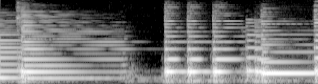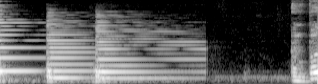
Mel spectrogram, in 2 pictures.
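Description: Tardis dematerialization theme from Doctor Puppet, emulating the Doctor Who theme tune: a synth melody of short plucked notes and one held tone, ending in a pause and a brief final burst.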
